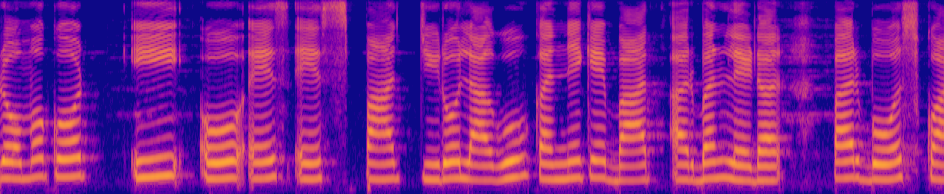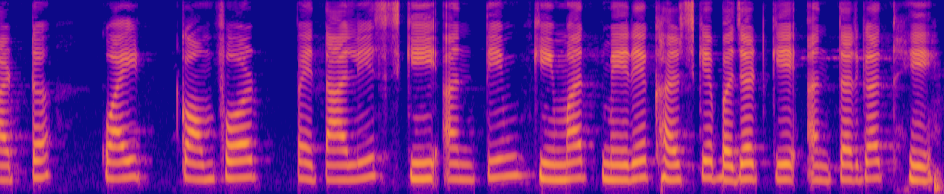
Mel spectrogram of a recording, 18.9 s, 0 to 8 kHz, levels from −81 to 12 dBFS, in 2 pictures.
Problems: background sounds at intervals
